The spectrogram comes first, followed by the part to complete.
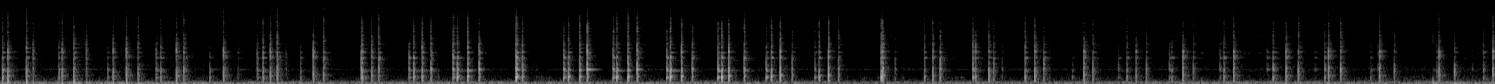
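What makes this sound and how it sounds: A round, hollow blue steel cookie tin has its lid and rim tapped with fingertips and nails. The result is a dense run of quick, dry, clicky taps with a faint metallic ring. A low rumble sits steadily underneath.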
